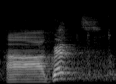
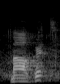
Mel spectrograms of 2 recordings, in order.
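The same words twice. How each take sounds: First: "Margaret" lower, drawn out, with foreign colouring; Scandinavian-style name. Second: Said in the usual way. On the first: Shown as a demonstration. Host retrying a bag name, light Scandinavian accent.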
